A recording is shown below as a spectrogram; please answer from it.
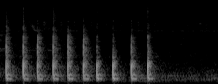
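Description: About ten quick, hard knocks, some seven a second, from a hand-held rod being struck down repeatedly among bricks. They stop about a second and a half in.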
